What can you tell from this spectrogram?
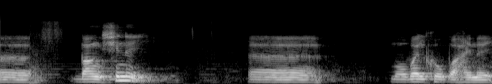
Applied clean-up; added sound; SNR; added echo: neural separator model SepFormer DNS4.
